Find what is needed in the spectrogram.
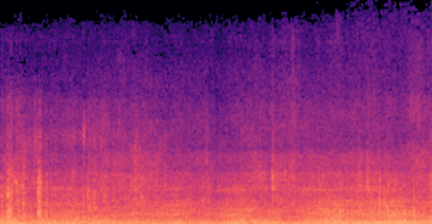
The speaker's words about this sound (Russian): С третьей попытки наши снегоходы впервые бороздят снега самой северной точки Евразийского континента.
